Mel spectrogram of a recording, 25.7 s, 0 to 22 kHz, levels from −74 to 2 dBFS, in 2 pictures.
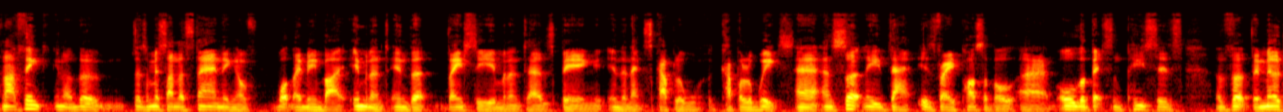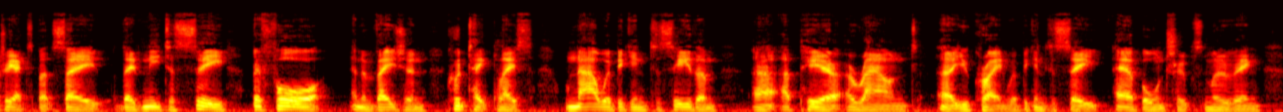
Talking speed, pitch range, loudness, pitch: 180 wpm, 85-105 Hz, -19 LUFS, 95 Hz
